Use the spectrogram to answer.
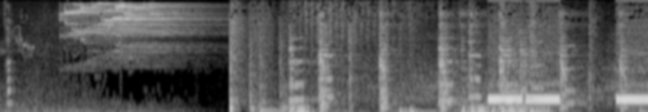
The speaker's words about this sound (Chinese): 哎呀，这师傅怎么不接我电话呀？哎呀，我接也不接，这急死我了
